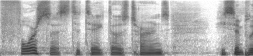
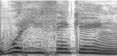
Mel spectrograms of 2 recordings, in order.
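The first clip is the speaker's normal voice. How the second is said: mock loud yelling, much higher; 11 semitones higher, 5 dB louder than usual. Describing taking a wrong turn while driving, imitating a navigation voice: mock yelling. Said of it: "this loud voice yelling at you".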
